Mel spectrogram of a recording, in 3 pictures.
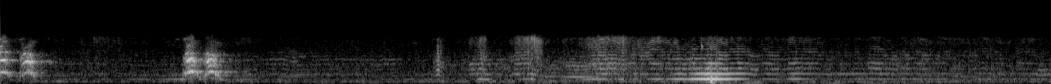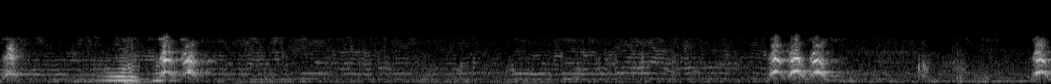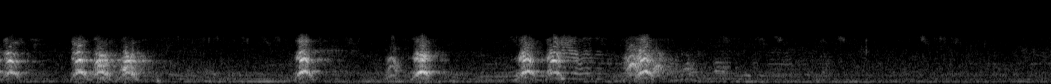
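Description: Honeybees buzzing steadily at an opened hive during a comb inspection. A dog barks about a dozen times over the top, often twice in quick succession.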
